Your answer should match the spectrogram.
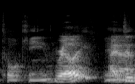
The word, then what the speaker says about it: Tolkien: yeah did you know that his name's actually pronounced toll Keane really I did not know that's a whole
